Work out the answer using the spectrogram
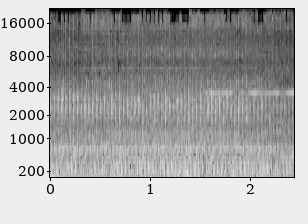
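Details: Yanmar mini excavator diesel idling after replacing a blown Zener diode on the coolant temperature alarm circuit board (gauge read low, alarm came on); steady, even idle, smooth regular beat, no knocks or misses; alarm light now off, engine healthy.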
